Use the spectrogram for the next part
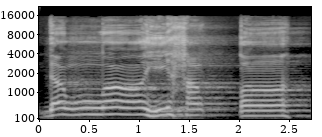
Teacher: Wa'dallah lam jalalah yang sebelumnya fathah kita baca tafkim.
